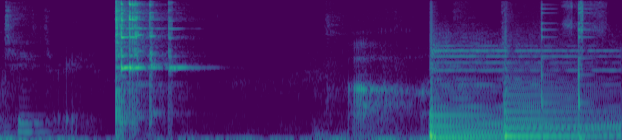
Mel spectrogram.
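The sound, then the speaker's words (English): Wine glasses clink together in a final cheers, a quick bright tap followed by a louder, ringing clink whose tone lingers, with faint voices murmuring. “we shall fill our glasses one last time and clink”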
